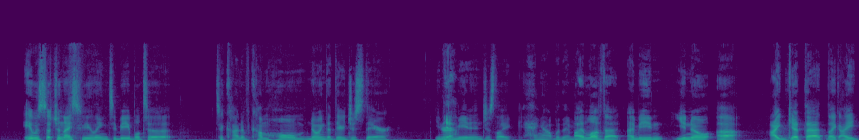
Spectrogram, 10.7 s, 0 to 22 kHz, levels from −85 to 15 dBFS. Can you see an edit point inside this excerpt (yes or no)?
yes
